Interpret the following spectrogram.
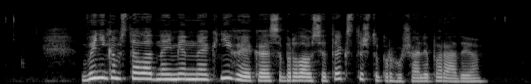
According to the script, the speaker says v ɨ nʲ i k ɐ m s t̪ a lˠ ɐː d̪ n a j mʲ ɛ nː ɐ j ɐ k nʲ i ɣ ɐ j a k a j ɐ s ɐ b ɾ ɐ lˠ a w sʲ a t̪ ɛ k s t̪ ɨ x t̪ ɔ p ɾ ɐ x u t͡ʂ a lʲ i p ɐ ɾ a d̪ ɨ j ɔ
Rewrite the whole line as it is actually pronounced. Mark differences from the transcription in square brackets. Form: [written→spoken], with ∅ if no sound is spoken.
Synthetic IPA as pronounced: v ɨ nʲ i k ɐ m s t̪ a lˠ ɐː d̪ n a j mʲ ɛ nː ɐ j ɐ k nʲ i ɣ ɐ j a k a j ɐ s ɐ b ɾ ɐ lˠ a w sʲ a t̪ ɛ k s t̪ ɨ [x→ʂ] t̪ ɔ p ɾ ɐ [x→ɣ] u t͡ʂ a lʲ i p ɐ ɾ a d̪ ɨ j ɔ

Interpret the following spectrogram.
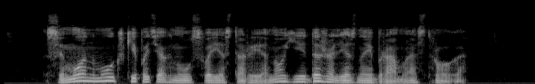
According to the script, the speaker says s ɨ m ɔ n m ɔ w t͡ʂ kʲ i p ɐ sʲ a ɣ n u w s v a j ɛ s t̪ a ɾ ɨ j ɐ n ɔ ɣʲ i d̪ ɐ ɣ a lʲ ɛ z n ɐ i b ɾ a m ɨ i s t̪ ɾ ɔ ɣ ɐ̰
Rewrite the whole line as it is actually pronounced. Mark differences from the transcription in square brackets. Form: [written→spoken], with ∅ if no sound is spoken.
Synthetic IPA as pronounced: s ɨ m ɔ n m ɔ w t͡ʂ kʲ i p ɐ [sʲ→t͡sʲ] a ɣ n u w s v a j ɛ s t̪ a ɾ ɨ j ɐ n ɔ ɣʲ i d̪ ɐ [ɣ→ʐ] a lʲ ɛ z n ɐ [i→j] b ɾ a m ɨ [i→a] s t̪ ɾ ɔ ɣ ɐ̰

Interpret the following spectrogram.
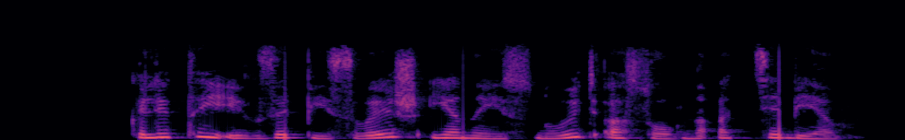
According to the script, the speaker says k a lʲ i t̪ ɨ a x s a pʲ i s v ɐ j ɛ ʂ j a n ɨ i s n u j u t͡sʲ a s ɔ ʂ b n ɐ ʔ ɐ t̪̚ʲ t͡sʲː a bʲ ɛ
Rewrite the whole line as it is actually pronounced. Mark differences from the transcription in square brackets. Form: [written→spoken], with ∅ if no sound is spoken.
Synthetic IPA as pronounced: k a lʲ i t̪ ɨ [a→i] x [s→z] a pʲ i s v ɐ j ɛ ʂ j a n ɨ i s n u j u t͡sʲ a s ɔ [ʂ→∅] b n ɐ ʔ ɐ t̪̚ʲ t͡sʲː a bʲ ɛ

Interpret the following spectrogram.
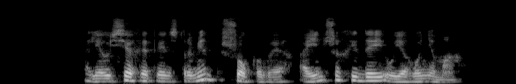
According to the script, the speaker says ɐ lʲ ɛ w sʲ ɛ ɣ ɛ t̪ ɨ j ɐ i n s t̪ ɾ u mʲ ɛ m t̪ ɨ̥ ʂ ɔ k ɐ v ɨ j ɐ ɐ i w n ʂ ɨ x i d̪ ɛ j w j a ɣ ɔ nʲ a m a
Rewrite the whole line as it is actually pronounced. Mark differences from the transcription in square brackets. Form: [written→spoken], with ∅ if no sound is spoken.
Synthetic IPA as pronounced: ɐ lʲ ɛ w sʲ ɛ ɣ ɛ t̪ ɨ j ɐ i n s t̪ ɾ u mʲ ɛ [m→n] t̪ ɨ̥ ʂ ɔ k ɐ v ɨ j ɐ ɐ i [w→∅] n ʂ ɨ x i d̪ ɛ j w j a ɣ ɔ nʲ a m a

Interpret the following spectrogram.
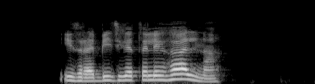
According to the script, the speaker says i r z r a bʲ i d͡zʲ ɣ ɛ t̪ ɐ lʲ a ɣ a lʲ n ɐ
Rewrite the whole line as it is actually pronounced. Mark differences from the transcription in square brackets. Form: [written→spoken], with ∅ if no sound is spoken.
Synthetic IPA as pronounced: i [r→∅] z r a bʲ i d͡zʲ ɣ ɛ t̪ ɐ lʲ [a→ɛ] ɣ a lʲ n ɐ

